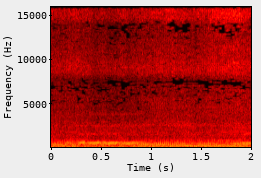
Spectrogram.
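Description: Steady low rumble of a moving road vehicle's engine and road noise, under a man's voice making short rising-and-falling sounds and then a held hum.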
